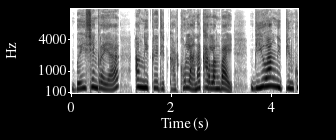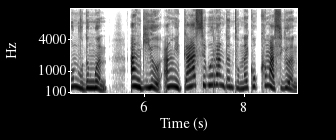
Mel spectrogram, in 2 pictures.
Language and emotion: Bodo, fearful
